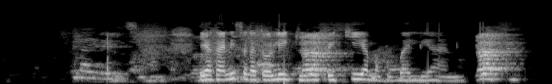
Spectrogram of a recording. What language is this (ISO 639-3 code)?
swa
